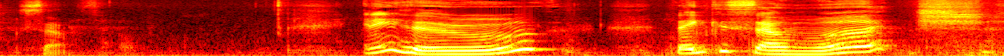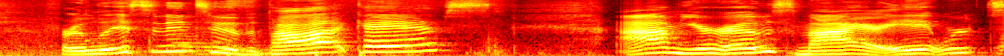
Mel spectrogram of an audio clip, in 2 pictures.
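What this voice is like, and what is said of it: Put-on Southern American accent. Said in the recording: “Why are you talking like that? ... There's just something about that southern accent”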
